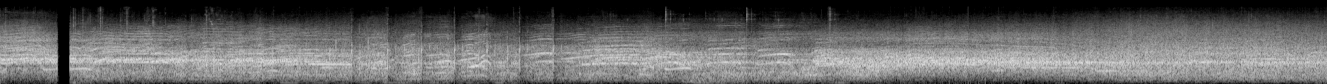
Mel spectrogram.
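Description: A ball clicks against paddles and a table in a rally.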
